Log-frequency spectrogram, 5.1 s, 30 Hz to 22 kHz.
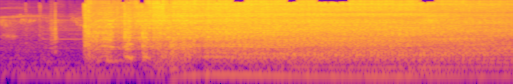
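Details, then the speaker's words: Subaru Outback starter: harsh metallic grind only while cranking, then engine catches and runs steadily; first suspected a stretched timing chain, cured by replacing the factory 1.2 kW starter with a 1.4 kW unit. "Sí, este sonido desagradable en forma de chirrido lo hacía el automóvil solo cuando se arrancaba el motor."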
